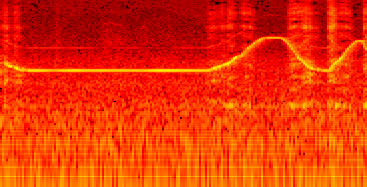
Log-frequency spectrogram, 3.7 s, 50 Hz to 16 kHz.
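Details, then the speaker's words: Electrohome Acoustech E00-411 35 W two-way tuned-port speaker with new replacement tweeter: signal-generator tone glides up and back down smoothly without buzz or breakup; normal tweeter output. "Yeah, I can hear it. I can hear it moving back and forth. So all good signs."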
